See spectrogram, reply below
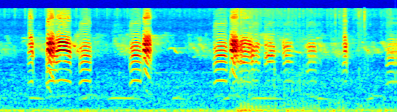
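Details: Zebra finches giving short, nasal, harmonically rich calls in quick irregular bursts, several overlapping notes packed around the half-second and two-and-a-half-second marks, with a faint low hum underneath.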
